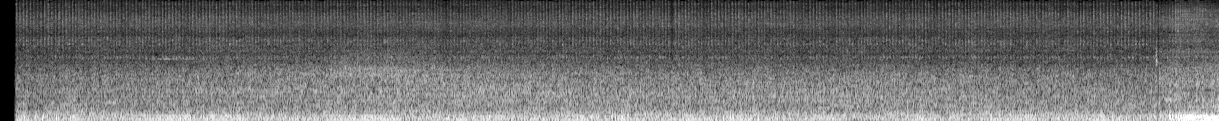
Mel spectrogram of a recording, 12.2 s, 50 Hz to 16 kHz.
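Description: SEAT Sport 1430 'Bocanegra' four-cylinder engine idling steadily, then starting to rev up near the end.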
